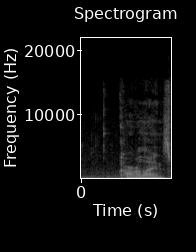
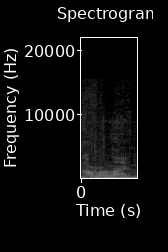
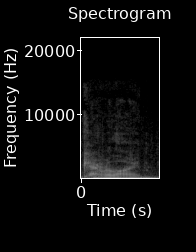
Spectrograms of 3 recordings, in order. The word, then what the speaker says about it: Coraline: told Coraline the first time she met her. "You see, Caroline, Miss said, getting Coraline's name wrong.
